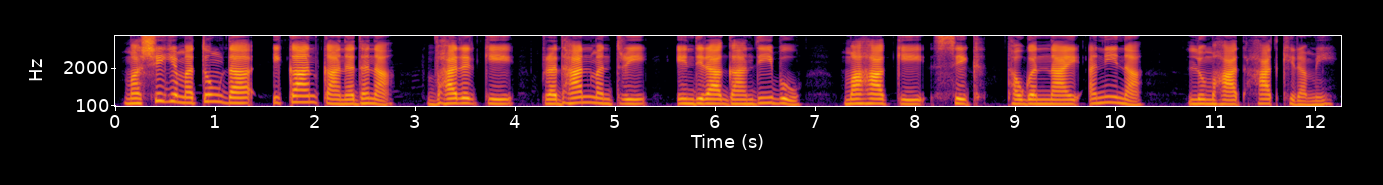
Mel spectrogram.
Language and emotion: Manipuri, neutral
